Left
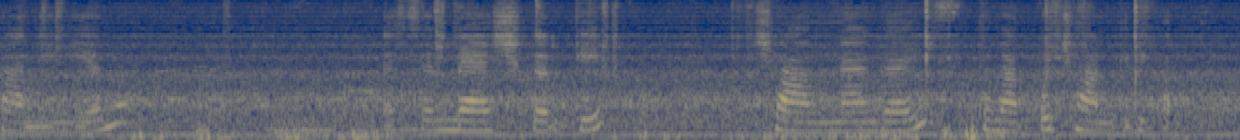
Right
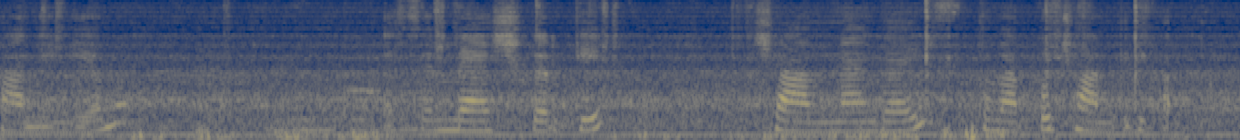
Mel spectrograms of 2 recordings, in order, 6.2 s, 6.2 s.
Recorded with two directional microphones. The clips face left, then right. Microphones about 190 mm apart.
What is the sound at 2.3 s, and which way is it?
Speech, 20° left (ahead or behind).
